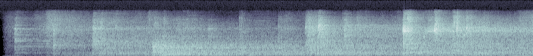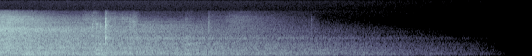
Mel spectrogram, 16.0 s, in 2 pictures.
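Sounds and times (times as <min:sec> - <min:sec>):
distant big hit: 0:01.4 - 0:12.7.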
